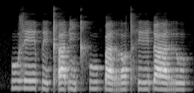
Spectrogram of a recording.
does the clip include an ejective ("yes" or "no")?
yes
